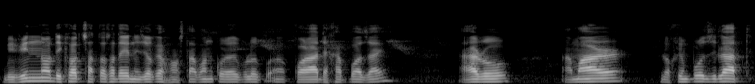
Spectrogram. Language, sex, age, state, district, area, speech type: Assamese, male, 45-60, Assam, Lakhimpur, rural, spontaneous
